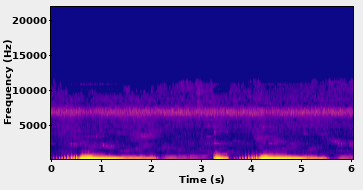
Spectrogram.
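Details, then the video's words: Local puter dove from Indonesia, calling eagerly in a way said to resemble crying: two long, low, mournful coos, each opening with a rapid stuttering pulse before a sustained tone that droops gently downward. "PUTER LOKAL GACOR DOR SUARA SEPERTI MENANGIS"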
